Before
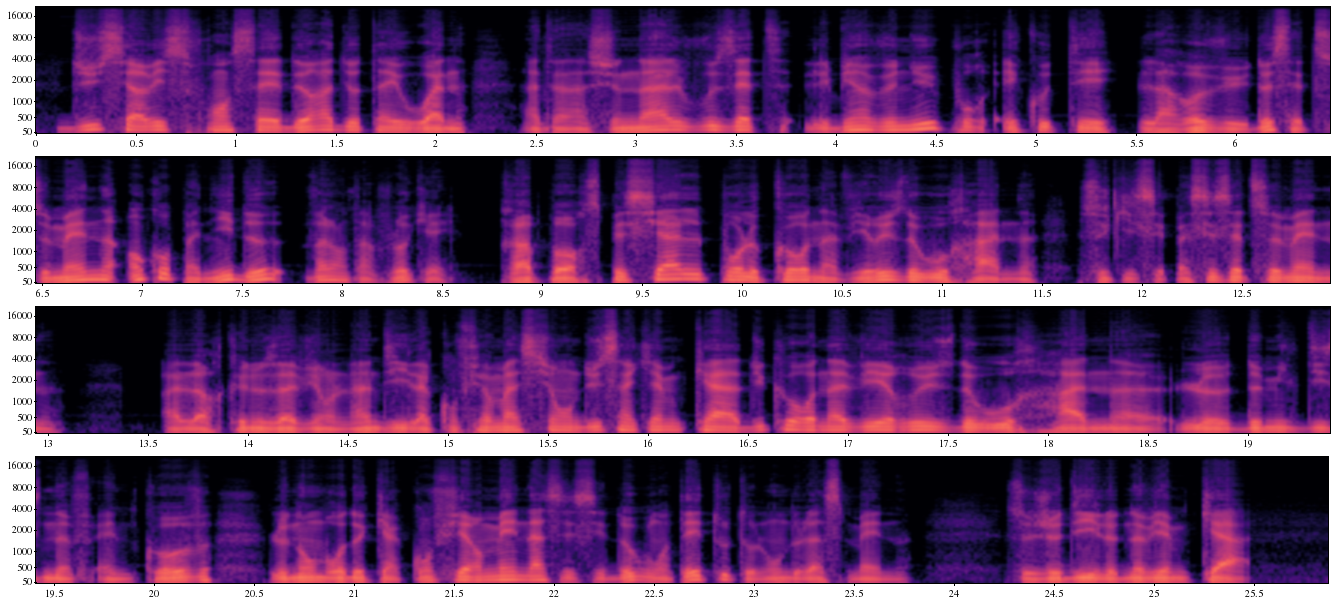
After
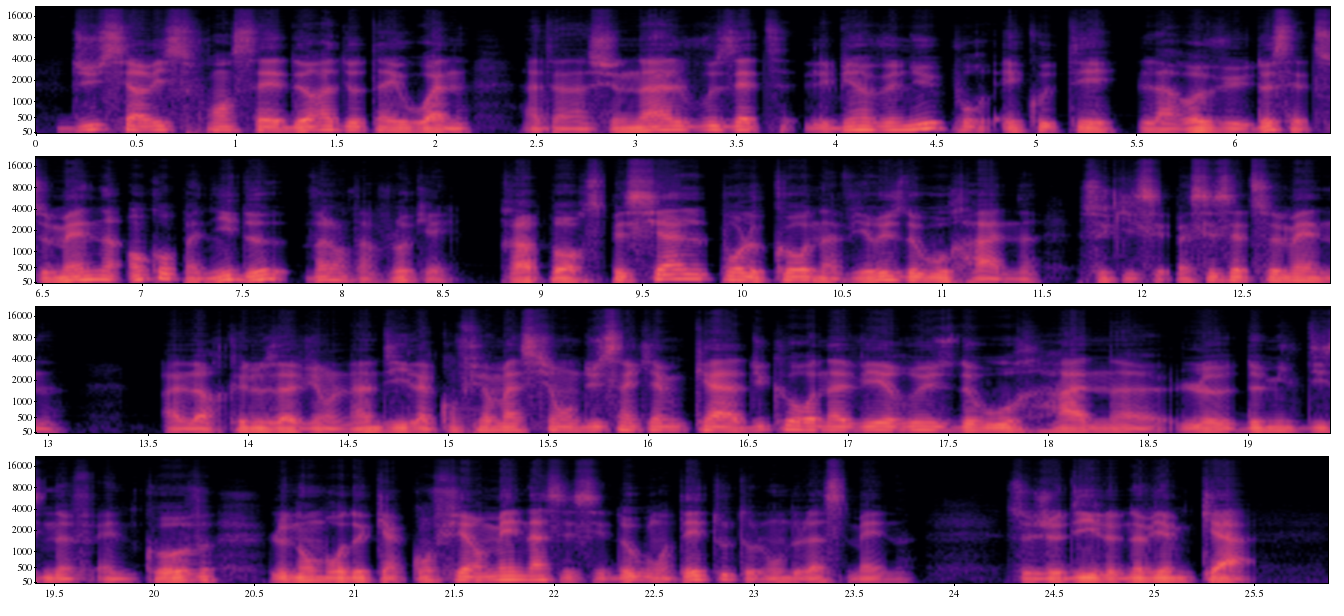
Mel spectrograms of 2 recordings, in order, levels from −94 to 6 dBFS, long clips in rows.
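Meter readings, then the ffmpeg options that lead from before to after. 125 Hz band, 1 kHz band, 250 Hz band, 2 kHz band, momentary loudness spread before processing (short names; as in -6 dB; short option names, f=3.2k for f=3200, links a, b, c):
-2.5 dB, -2.5 dB, -2.5 dB, -2.5 dB, 7 LU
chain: -filter_complex "[0:a]asplit=2[a][b];[b]adelay=32,volume=-10dB[c];[a][c]amix=inputs=2:normalize=0,volume=-3dB"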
